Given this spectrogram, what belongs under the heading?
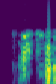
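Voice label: Wake County EMS Dispatch, p25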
